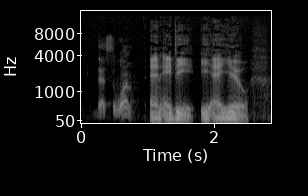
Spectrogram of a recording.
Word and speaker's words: Nadeau: So, that's a French name. Parlez-vous français, petit peu? Like, none. No, I've got nothing here, except I've got, enough to get annoyed that so few people pronounce Nadeau correctly.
